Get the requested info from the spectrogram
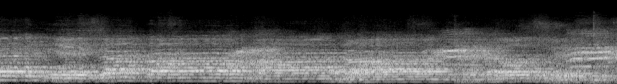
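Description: A choir singing long held notes, the chords changing about once a second.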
